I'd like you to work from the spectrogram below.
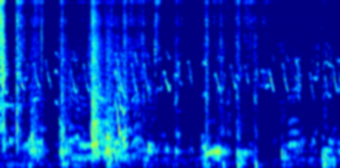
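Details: Young francolins peeping in quick, high, squiggly notes over low clucks, interrupted by sharp clicks and a loud scuffling burst near the start.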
